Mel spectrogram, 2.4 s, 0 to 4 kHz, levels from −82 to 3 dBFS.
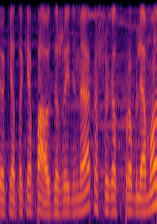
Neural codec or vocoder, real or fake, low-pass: none; real; 3.6 kHz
